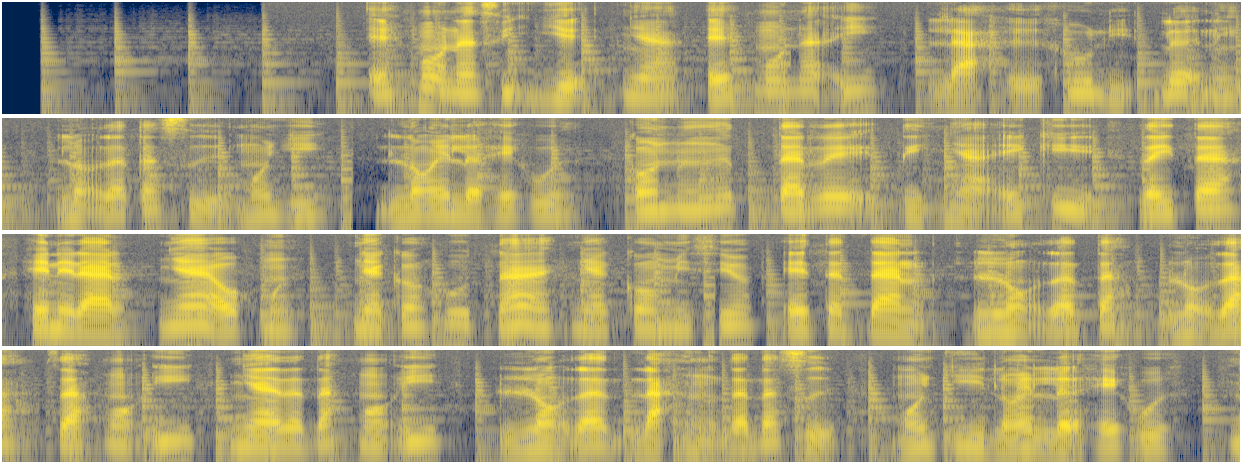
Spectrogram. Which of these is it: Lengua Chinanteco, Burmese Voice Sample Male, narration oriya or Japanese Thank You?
Lengua Chinanteco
